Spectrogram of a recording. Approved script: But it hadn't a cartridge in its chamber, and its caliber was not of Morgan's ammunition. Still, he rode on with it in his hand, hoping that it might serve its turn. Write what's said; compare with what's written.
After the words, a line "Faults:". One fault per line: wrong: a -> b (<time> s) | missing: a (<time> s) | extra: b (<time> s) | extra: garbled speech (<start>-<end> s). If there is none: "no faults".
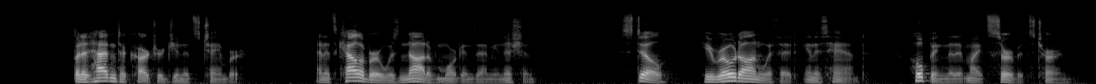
But it hadn't a cartridge in its chamber, and its caliber was not of Morgan's ammunition. Still, he rode on with it in his hand, hoping that it might serve its turn.
Faults:
no faults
